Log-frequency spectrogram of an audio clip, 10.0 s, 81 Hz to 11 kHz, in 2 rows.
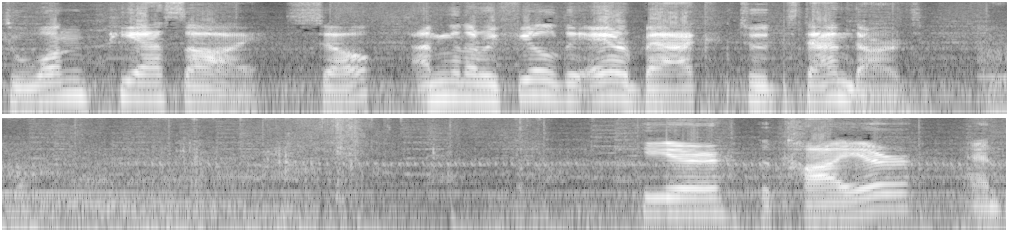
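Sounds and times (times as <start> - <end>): background music: 0.0 - 10.0
low steady rumble: 0.6 - 10.0.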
